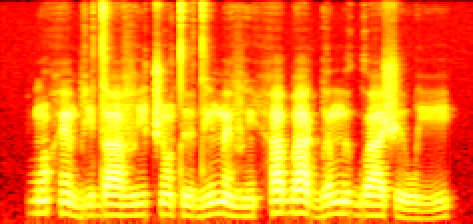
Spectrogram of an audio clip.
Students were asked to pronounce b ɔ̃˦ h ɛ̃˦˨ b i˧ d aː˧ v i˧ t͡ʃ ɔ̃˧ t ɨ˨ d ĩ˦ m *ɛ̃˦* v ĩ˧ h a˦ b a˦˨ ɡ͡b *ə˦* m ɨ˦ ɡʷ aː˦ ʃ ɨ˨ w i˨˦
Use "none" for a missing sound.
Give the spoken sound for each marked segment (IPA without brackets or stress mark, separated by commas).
ɛ̃˨, ə˦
